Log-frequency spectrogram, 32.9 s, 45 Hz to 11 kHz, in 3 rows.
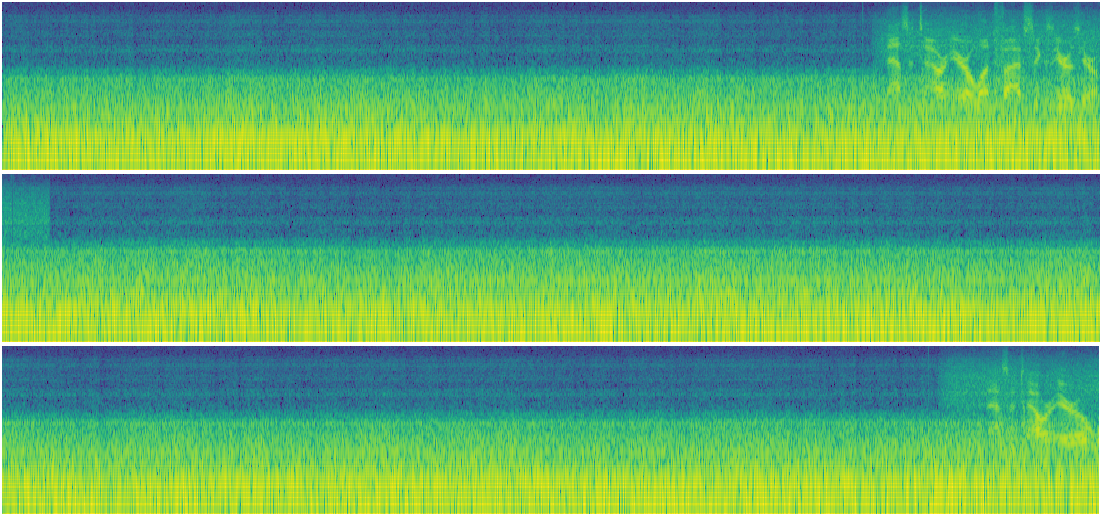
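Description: Piper Arrow II (PA-28R-200) in flight, its four-cylinder Lycoming engine and propeller droning steadily. A short burst of voice, a radio call, comes over it about nine seconds in.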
